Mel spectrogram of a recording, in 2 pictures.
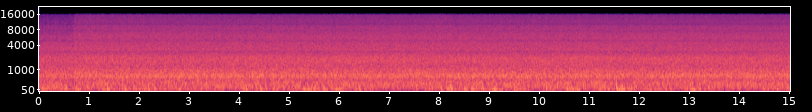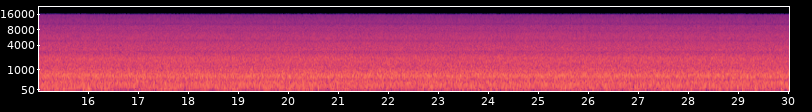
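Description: Shallow stream water running steadily in a thin sheet over a flat, ridged rock bed, rippling over the small ledges.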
